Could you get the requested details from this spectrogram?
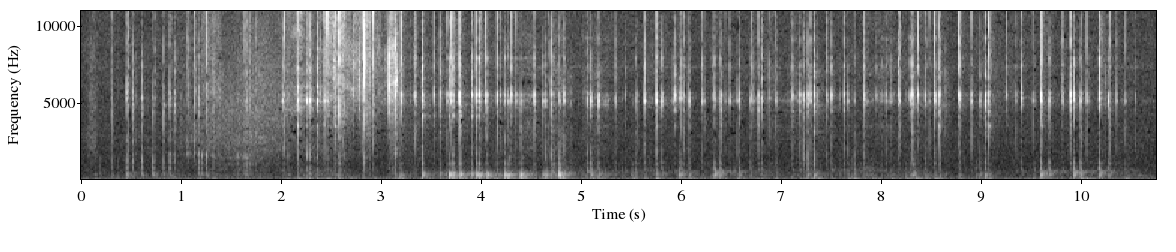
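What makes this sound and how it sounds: A medium, square, cream-colored solid wax candle standing on a wooden table is tapped and scratched with long glittery nails. Dense, soft clicks and scratchy rasps overlap continuously, with dull low thuds underneath and brighter scratching texture in the highs.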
